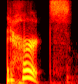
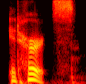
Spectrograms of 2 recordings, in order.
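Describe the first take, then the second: First: Pained cry. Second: Said in the usual way. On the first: Acted. Monster wounded in a fight.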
